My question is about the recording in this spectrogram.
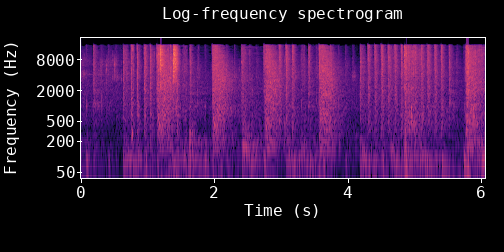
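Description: Machine-gun fire sound effect in repeated rapid bursts, standing in for the shots of a pretend gun that is really a wooden stick.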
